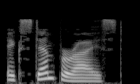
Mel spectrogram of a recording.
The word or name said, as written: extemporized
